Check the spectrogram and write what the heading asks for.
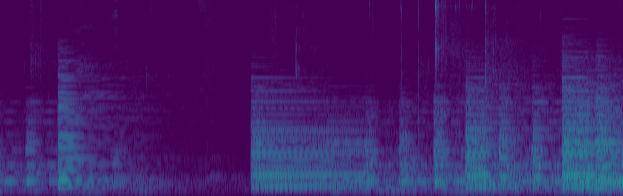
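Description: Grand piano playing a classical accompaniment alone. A chord struck about half a second in dies away almost to silence, then a loud chord enters suddenly about two and a half seconds in, followed by more chords.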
